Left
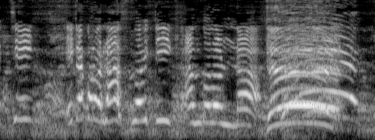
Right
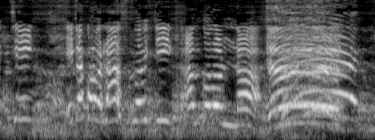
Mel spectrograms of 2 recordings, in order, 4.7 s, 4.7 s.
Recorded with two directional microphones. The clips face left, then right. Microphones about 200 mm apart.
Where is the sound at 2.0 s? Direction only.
20° left (ahead or behind).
